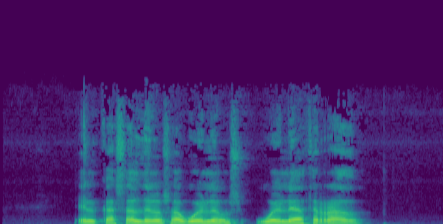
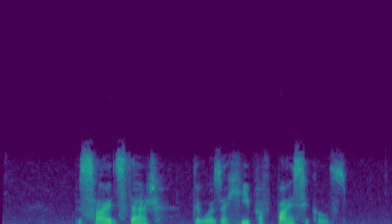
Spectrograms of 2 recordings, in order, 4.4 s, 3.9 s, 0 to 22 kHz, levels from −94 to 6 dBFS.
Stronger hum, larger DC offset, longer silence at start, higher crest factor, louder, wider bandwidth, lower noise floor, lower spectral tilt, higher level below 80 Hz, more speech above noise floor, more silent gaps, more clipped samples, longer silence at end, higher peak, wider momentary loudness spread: neither; neither; about the same, 0.8 s vs 0.8 s; second, 16 dB vs 24 dB; first, -18 LUFS vs -33 LUFS; first, 13 kHz vs 8.2 kHz; about the same, -67 dBFS vs -69 dBFS; first, -7 dB/octave vs -4.5 dB/octave; first, -52 dBFS vs -70 dBFS; first, 50 dB vs 36 dB; neither; neither; first, 0.85 s vs 0.5 s; first, -4 dBFS vs -10 dBFS; second, 8 LU vs 13 LU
